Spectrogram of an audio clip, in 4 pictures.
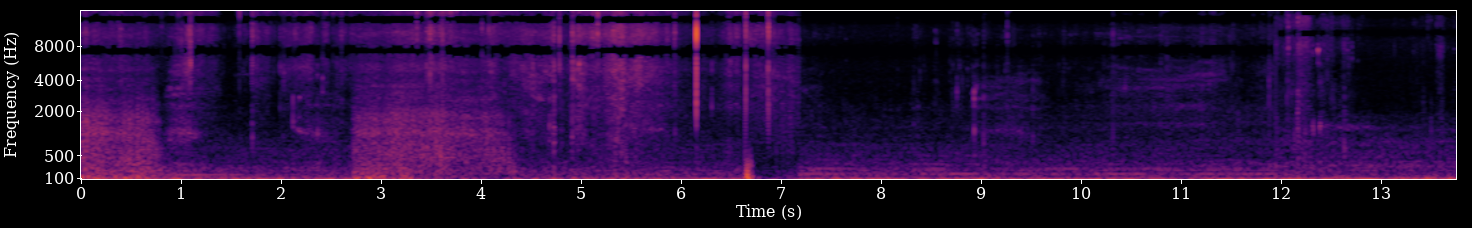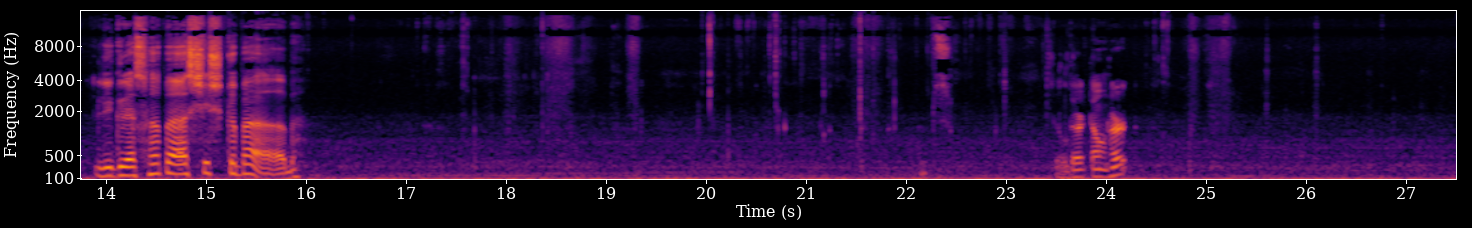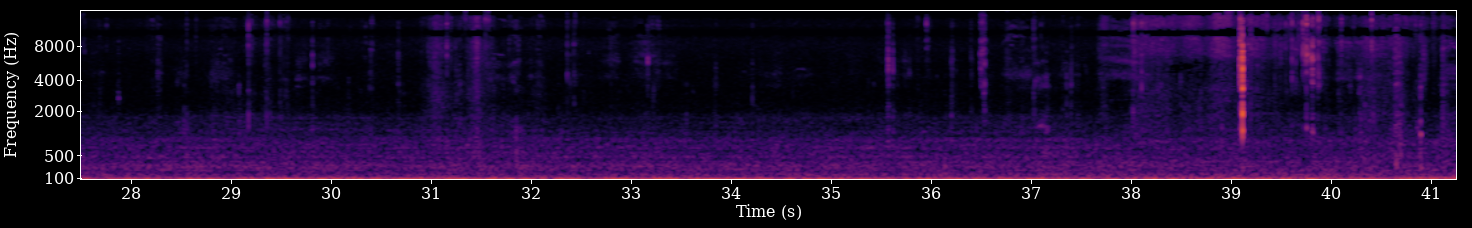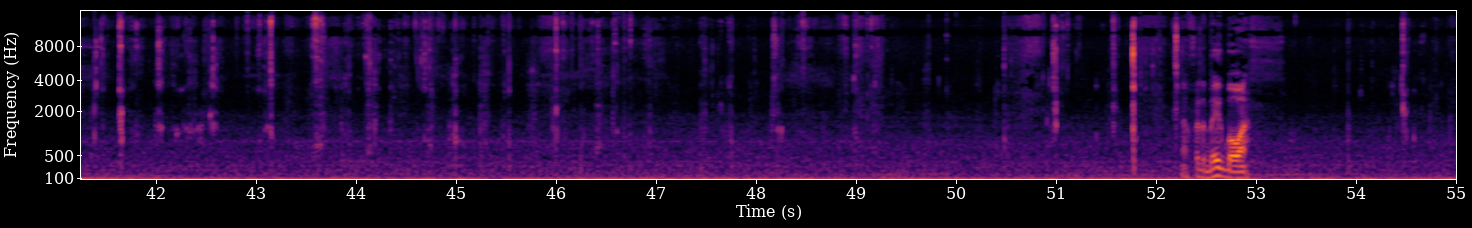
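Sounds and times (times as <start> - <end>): low steady hum: 0.0 - 55.0
person chewing and crunching: 0.5 - 2.8, 11.4 - 13.7, 17.1 - 23.6, 24.2 - 52.5, 53.1 - 55.0.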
